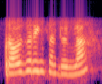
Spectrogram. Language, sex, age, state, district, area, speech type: Tamil, female, 18-30, Tamil Nadu, Namakkal, rural, conversation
